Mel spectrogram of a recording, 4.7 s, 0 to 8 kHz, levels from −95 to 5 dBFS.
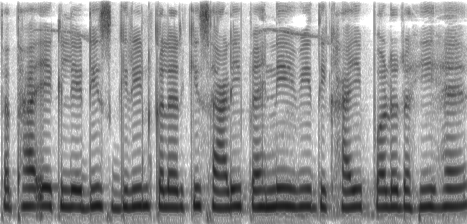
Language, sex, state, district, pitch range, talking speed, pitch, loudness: Hindi, female, Jharkhand, Deoghar, 230-240 Hz, 165 wpm, 235 Hz, -12 LUFS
